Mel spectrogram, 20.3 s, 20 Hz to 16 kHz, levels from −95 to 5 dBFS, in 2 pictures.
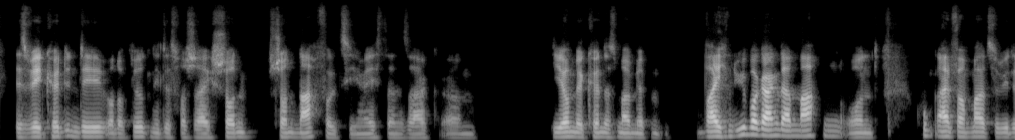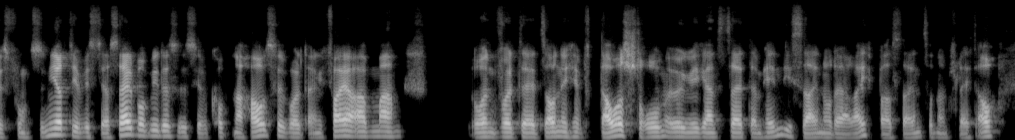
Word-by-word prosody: deswegen 115 +2 +5
könnten 125 +1 -3
die 125 0 0
oder 105 -2 -9
würden 125 -1 -6
die 110 - -12
das 110 -2 -12
wahrscheinlich 105 -1 -3
schon 115 +1 -2
schon 115 -1 -3
nachvollziehen, 95 -2 -3
wenn 95 0 -7
ich 100 0 -18
dann 95 -1 -13
sage, 95 0 -7 0.2
ähm: 95 -1 -15 0.7
„Hier, 120 +1 +3
wir 115 - +1
können 115 0 -3
das 110 +1 -8
mal 110 -1 0
mit 105 -2 -8
'm - - -18 0.3
weichen 130 +2 +5
Übergang 160 -2 +6
dann 140 -1 +4
machen 140 -1 +1
und 110 0 -8 0.4
gucken - - -7
einfach 125 -2 +4
mal 120 0 0
so, 115 - -9
wie 115 0 -6
das 110 -2 -7
funktioniert. 135 - +1
Ihr 125 -3 -3
wisst 120 0 -9
ja 105 - -2
selber, 155 +4 +5
wie 140 - -3
das 135 -1 -3
ist. 120 0 -10
Ihr 105 - -10
kommt 115 +3 -11
nach 110 -1 -3
Hause, 130 0 +1
wollt 110 -1 -4
eigentlich 105 -1 -11
Feierabend 130 -2 +4
machen 130 -1 0 0.7
und 115 0 -2
wollt 120 -1 0
da 115 - +3
jetzt 110 - -3
auch - - +5
nicht 120 -1 -5
auf 115 - -10 0.2
Dauerstrom 120 -4 +3
irgendwie 120 -1 -3
die 115 - -4
ganze 110 -1 -2
Zeit 115 -1 -1
am 105 - -7
Handy 130 +6 -7
sein 105 -2 -3
oder 105 -1 -5
erreichbar 95 -1 -5
sein, 100 +5 -9
sondern 105 -3 -15
vielleicht 95 - -12
auch 125 0 0
115 Hz, 210 wpm, -26 LUFS, 105-125 Hz, 0.7 s, Übergang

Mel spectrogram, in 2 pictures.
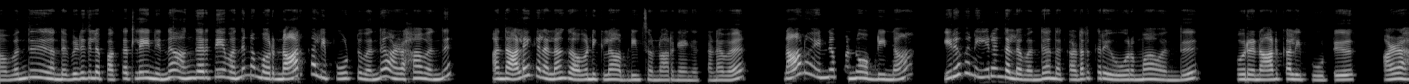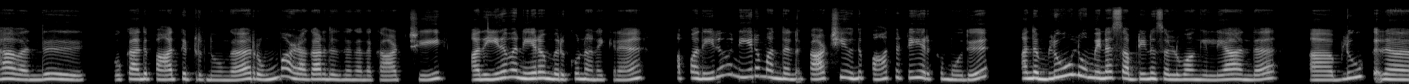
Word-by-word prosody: வந்து 280 +7 +1 0.2
அந்த 230 -2 +1
விடுதில 280 +3 +1
பக்கத்துலயே 270 +5 0
நின்னு, 250 +6 +2
அங்க 285 +2 +3
இருந்தே 305 +4 -1
வந்து 280 +6 +1
நம்ம 350 -8 -1
1 255 - -2
நாற்காலி 360 - +3
போட்டு 270 +1 -3
வந்து, 230 +3 -1
அழகா 255 +3 +1
வந்து 235 - -1 0.5
அந்த 265 0 +3
அலைகளலாம் 290 - +2
கவனிக்கலாம் 230 0 +1
அப்பிடின்னு 215 +1 -4
சொன்னாருங்க 205 0 -4
எங்க 190 -1 -8
கணவர். 200 - -2 0.4
நானும் 485 -4 +3
என்ன 320 +2 0
பண்ணேன் 285 +1 +2
அப்பிடின்னா, 235 -2 0 0.5
இரவு 445 +8 0
நேரங்கள்ல 335 -6 0
வந்து 215 +5 -1
அந்த 260 -2 +1
கடற்கரை 260 +3 -2
ஓரமா 220 +2 0
வந்து, 205 +3 -3 0.5
1 235 -1 +3
நாற்காலி 235 +1 +2
போட்டு, 205 +1 -3 0.5
அழகா 260 +1 +4 0.2
வந்து 215 +3 -1 0.7
உக்காந்து 240 +2 +1
பாத்துட்டு 225 +1 -2
இருந்தோங்க. 200 -2 -5 0.2
ரொம்ப 240 +7 0
அழகா 240 -3 +1
இருந்ததுங்க 215 -2 -2
அந்த 205 - -7
காட்சி, 210 +1 -4 0.5
அது 225 0 +3
இரவு 315 +4 +1
நேரம் 270 0 +5
இருக்கும்னு 235 +1 -1
நெனக்கிறேன். 215 +2 -2 0.4
அப்ப 285 +1 -16
அது 260 - +3
இரவு 405 +8 -6
நேரம் 355 +2 -3
அந்த, 270 -2 +3
அந்த 240 +2 -4
காட்சிய 270 +6 0
வந்து 275 +2 +2
பாத்துட்டே 285 +4 -3
இருக்கும்போது, 230 -4 -2 0.5
அந்த 280 0 +6
ப்ளூ 300 +7 +4 0.2
லூமினஸ் 300 -5 +2
அப்பிடின்னு 250 +2 +2
சொல்லுவாங்க 225 -1 +1
இல்லயா! 220 +3 +1
அந்த 220 0 0 0.5
அ - - +2 0.2
ப்ளூ 275 +5 -1 0.2
க - - -32 0.2
அ - - +3
245 Hz, 155 wpm, -24 LUFS, 220-280 Hz, 0.7 s, அந்த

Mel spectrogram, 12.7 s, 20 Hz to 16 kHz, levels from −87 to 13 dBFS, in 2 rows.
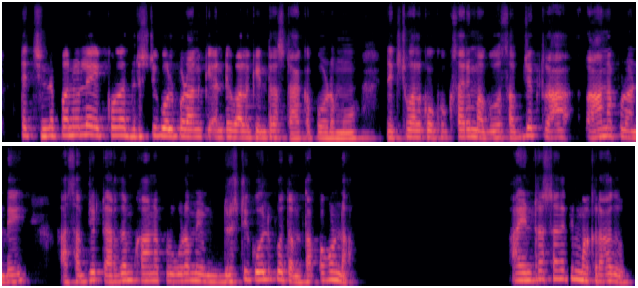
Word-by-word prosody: అంటే, 210 - -2
చిన్న 200 0 +3
పనులే 220 +2 +3
ఎక్కువగా 215 0 +1
దృష్టి 190 +2 -2
కోల్పోడానికి 185 -2 +3
అంటే, 170 +1 -1
వాళ్ళకి 165 0 +1
ఇంట్రస్ట్ 165 -1 -3
రాకపోవడము, 145 0 0 0.4
నెక్స్ట్ 160 +3 -4
వాళ్ళక్కొక్కసారి 175 +1 -1
మాకో 160 0 -1
సబ్జెక్ట్ 205 +6 -3
రా 170 - +3 0.3
రానప్పుడంటే, 180 -5 +1 0.5
ఆ - - -1
సబ్జెక్ట్ 175 +3 -1
అర్థం 190 +4 +1
కానప్పుడు 180 -1 0
గూడా 185 +1 +1
మేము 160 -2 0 0.2
దృష్టి 170 +6 -2
కోల్పోతాం 205 -6 +2
తప్పకుండా. 195 +3 +1 1.7
ఆ - - +1
ఇంట్రెస్టనేది 225 +3 0
మాకు 180 -1 0
రాదు. 170 -3 0
180 Hz, 135 wpm, -23 LUFS, 165-200 Hz, 1.7 s, చిన్న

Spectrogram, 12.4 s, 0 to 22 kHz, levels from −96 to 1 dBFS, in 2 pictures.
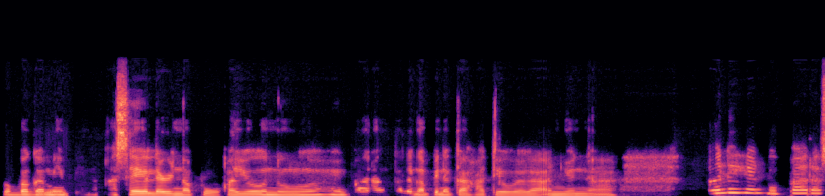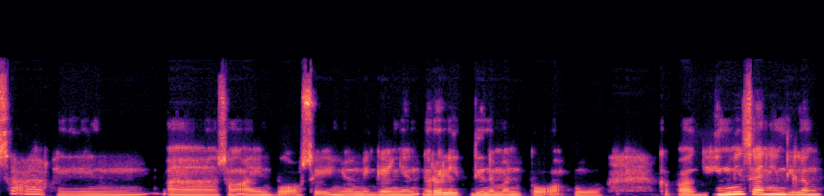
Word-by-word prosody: Kung 185 - -4
baga 195 0 +3
may 195 0 +2
pinaka-seller 185 -2 +5
na 175 - +1
po 170 -1 -6
kayo, 185 +3 0
'no, 180 -1 -1
'yung 205 -2 -4
parang 180 -1 -5
talagang 185 - -3
pinagkakatiwalaan 175 -1 -2
niyo 170 -1 -3
na. 85 - -6 0.7
Ano, 360 +3 +1
yun 420 -2 0
po 330 - -3
para 360 0 -1
sa 265 -6 -1
akin, 175 -3 -8 0.6
ah, 190 -1 -1
sang-ayon 190 -1 -1
po - - -2
ako - - -5
sa - - +8
inyo 190 -3 -3
may, 180 - -3
ganyan 185 +1 -1
relate 205 0 +2
din 190 -1 -1
naman 185 -1 -2
po 175 -2 -3
ako, 165 0 -7 0.4
kapag 185 -1 -2 0.2
minsan 255 -1 +6
hindi 235 -1 +5
lang 225 0 +1
190 Hz, 180 wpm, -20 LUFS, 180-205 Hz, 0.7 s, sa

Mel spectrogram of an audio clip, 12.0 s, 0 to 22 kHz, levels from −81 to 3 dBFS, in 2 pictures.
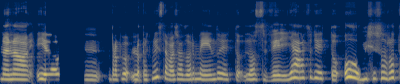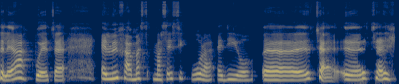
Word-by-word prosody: No, 235 -1 +5
no, 230 -1 +4
io 235 0 +4 0.3
mh 215 -2 -5 0.2
proprio, 230 +2 -1 0.2
perché 220 -1 -6
lui 325 +4 +2
stava 225 -11 -1
già 235 +1 -2
dormendo, 230 +1 0
ho - - +2
detto, 235 -1 -4
l'ho 230 0 0
svegliato, 230 - +1
gli 305 - -1
ho - - +3
detto: 275 - -4
"Oh 320 -5 +9
mi 235 +2 -1
si 255 +2 -6
son 280 +1 0
rotte 300 +1 +2
le 200 +1 +2
acque, 275 -8 0
cioè" 195 -1 -3 0.5
e 255 - +1
lui 270 +4 +2
fa: 275 -6 -1
"Ma 260 +3 -2
s 270 +1 -18
ma 225 -2 -4
sei 250 +4 -6
sicura?" 250 -6 -6
Ed 210 -2 -7
io: 205 -2 -5
"Ehm 205 +3 +2
cioè, 160 -10 -1
ehm 225 +4 0
cioè 265 -3 0
235 Hz, 195 wpm, -21 LUFS, 215-270 Hz, 0.5 s, Oh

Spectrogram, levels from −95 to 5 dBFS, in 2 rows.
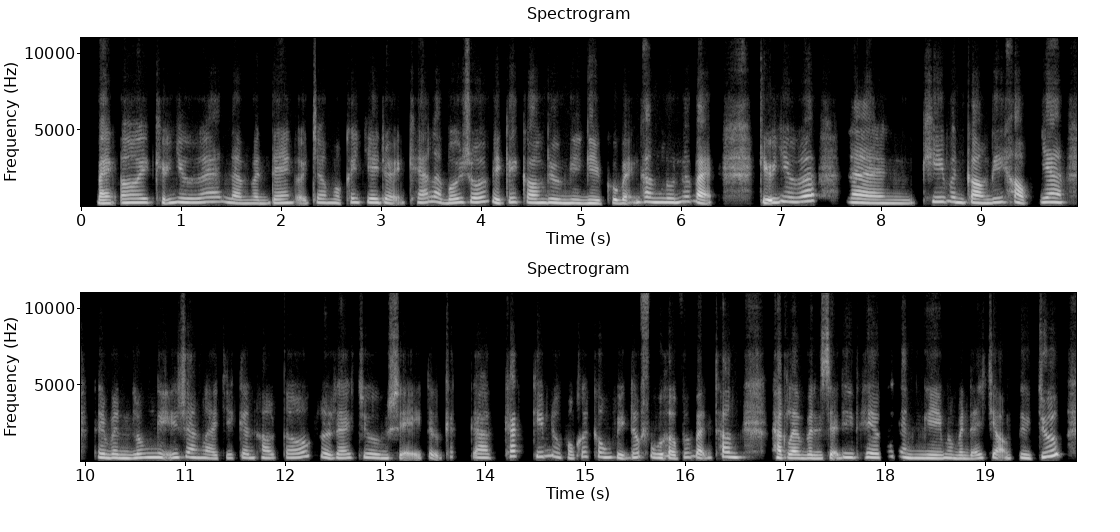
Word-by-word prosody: Bạn 215 0 +3
ơi, 255 +1 +3
kiểu 240 - -2
như 260 0 +3
á, 300 +2 -2
là 235 -6 0
mình 210 -1 -4
đang 235 +1 +1
ở - - -6
trong 250 -3 -2
một 230 - -1
cái 270 0 -1
giai 255 -1 +3
đoạn 240 -4 -3
khá 260 0 -2
là 300 -2 -1
bối 240 +4 +2
rối 280 +2 +1
về 240 - +3
cái 280 +6 -3
con 255 -3 +3
đường 240 -3 +4
nghề 225 0 +2
nghiệp 215 0 +3
của 220 - +1
bản 215 +5 -2
thân 285 -2 +3
luôn 265 -1 +5
á 325 - -5
bạn. 330 - +4 0.4
Kiểu 215 -4 +6
như 300 +1 0
á, 345 +3 +5 0.3
là 240 -5 +4 0.4
khi 310 -1 -2
mình 290 -6 0
còn 240 -3 +5
đi 270 +4 0
học 250 -7 +2
nha, 280 -1 +4 0.3
thì 255 - +3
mình 230 -2 +2
luôn 270 +3 +2
nghĩ 260 -1 +1
rằng 265 -3 -2
là 225 -3 -2
chỉ 220 +3 -9
cần 235 +1 -5
học 230 -1 -2
tốt 265 +7 -3
rồi 260 -4 +1
ra 230 +1 -2
trường 240 -4 -1
sẽ 480 - -3
tự - - -5
khắc, 305 - -14 0.2
à, 250 -1 +1 0.2
khắc 340 0 +2
kiếm 325 +2 -4
được 290 -8 -6
một 220 - -4
cái 310 +8 -8
công 290 -3 -2
việc 225 -6 -3
nó 265 - -1
phù 250 -3 0
hợp 210 -2 +1
với 280 - -7
bản 245 -3 -1
thân, 295 -2 +1 0.3
hoặc 240 -1 +2
là 225 -1 +4
mình 215 -1 0
sẽ - - -1
đi 265 +2 +1
theo 270 -2 +3
cái 330 +6 -18
ngành 230 -1 +2
nghề 220 -1 +2
mà 235 +1 0
mình 205 -2 -1
đã 195 +1 -3
chọn 230 - -2
từ 235 -3 +1
trước. 330 - +2
255 Hz, 255 wpm, -23 LUFS, 230-280 Hz, 0.4 s, Kiểu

